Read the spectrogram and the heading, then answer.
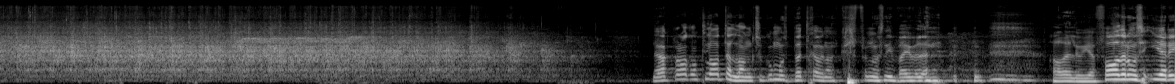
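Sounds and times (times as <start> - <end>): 
crowd applauding: 0.0 - 6.0
speech: 6.5 - 11.7
laughter: 9.2 - 10.2.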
